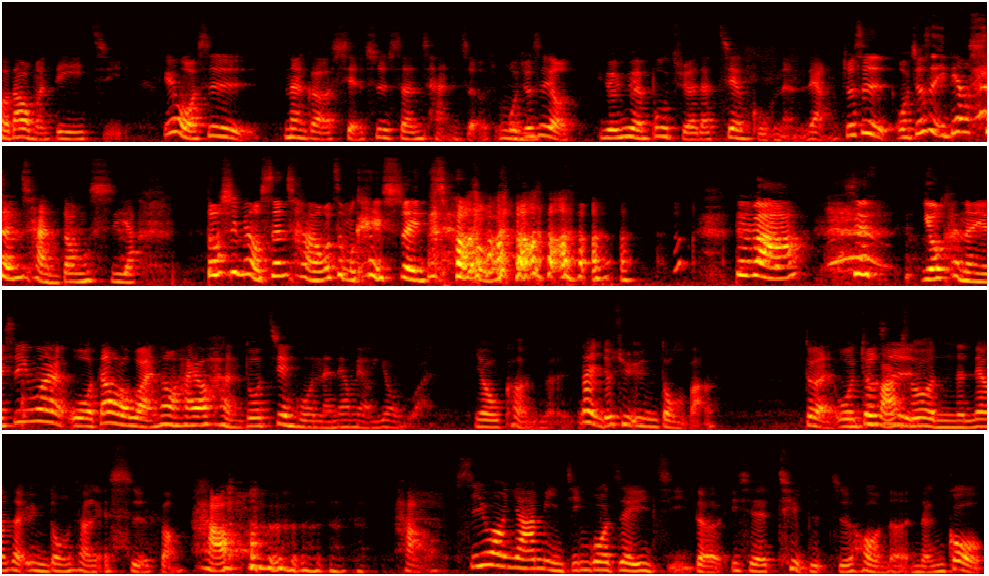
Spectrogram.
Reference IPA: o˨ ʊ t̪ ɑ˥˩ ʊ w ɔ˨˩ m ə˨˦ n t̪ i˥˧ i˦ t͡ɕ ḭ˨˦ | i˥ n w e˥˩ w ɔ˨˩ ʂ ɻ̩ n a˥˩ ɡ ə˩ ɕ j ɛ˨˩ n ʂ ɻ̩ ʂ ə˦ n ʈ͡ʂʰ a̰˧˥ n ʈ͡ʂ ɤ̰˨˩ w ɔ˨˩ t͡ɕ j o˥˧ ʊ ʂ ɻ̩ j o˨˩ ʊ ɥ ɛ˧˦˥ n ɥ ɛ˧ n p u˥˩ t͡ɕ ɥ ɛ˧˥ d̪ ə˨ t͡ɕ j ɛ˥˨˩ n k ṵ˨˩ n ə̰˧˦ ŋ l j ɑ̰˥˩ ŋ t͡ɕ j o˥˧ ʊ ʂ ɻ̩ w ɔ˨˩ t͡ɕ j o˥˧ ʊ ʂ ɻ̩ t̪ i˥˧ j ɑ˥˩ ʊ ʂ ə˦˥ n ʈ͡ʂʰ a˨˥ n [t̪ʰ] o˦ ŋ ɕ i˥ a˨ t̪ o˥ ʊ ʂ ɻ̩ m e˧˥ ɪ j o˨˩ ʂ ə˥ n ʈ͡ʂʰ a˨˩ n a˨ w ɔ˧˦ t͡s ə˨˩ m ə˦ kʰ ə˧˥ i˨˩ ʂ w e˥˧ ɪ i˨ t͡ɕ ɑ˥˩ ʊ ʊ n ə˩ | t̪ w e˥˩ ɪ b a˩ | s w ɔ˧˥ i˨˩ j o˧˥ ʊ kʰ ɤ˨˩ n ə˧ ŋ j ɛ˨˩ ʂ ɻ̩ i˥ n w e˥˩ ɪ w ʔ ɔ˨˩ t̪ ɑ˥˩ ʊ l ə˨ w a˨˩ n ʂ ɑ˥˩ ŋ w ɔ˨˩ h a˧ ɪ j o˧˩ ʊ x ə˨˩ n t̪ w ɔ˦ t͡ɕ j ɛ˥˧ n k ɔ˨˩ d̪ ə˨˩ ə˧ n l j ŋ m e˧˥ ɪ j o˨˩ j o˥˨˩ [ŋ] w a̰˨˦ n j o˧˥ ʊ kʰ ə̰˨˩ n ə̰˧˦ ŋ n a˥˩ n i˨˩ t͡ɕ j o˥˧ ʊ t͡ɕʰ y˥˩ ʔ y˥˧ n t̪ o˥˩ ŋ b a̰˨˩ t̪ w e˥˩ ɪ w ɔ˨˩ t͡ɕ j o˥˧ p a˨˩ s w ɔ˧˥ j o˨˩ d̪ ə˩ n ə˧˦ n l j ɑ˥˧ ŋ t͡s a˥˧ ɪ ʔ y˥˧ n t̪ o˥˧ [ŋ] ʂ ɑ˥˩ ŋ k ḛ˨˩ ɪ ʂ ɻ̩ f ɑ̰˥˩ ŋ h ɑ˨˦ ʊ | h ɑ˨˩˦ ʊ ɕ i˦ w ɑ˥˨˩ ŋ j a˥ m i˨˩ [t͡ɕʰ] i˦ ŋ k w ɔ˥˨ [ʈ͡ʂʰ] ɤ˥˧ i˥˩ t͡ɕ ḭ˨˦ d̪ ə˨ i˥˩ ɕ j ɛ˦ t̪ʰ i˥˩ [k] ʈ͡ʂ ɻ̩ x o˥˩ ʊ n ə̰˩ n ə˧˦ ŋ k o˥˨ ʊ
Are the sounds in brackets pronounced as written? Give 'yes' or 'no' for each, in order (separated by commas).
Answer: no, yes, yes, no, no, no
